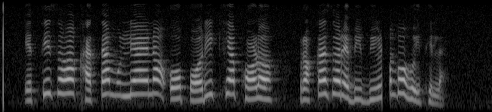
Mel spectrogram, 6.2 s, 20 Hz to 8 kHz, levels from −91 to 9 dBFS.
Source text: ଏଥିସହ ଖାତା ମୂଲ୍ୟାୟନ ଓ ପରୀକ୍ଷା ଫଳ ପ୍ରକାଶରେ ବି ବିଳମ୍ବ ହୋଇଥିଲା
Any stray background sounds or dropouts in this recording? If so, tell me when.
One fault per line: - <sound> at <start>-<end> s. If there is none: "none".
- dropout at 4.8-4.9 s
